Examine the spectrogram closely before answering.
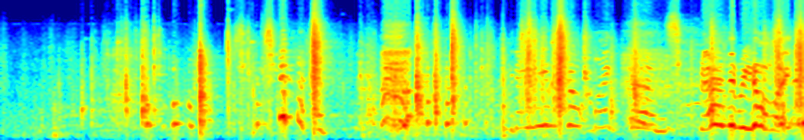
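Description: A young woman laughs and talks excitedly close by.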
